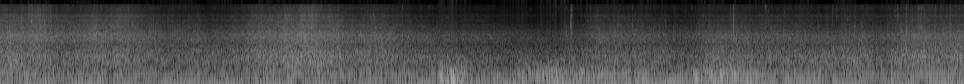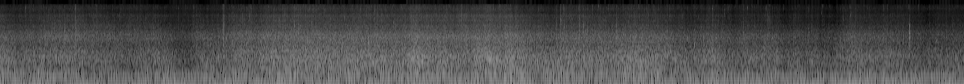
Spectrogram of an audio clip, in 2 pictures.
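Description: Heavy thunderstorm rain beating on a semi-truck cab and windows, heard from inside the cab as a steady wash, with a steady low engine hum underneath.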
